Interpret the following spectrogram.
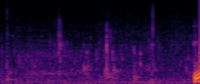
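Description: Faint water sounds at the side of an aluminum fishing boat, with a few small ticks and knocks.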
